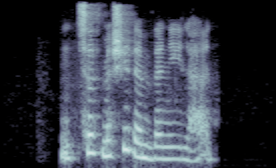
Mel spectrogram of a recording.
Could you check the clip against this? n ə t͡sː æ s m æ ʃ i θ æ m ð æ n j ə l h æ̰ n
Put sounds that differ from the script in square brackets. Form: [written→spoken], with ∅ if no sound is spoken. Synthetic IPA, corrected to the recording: n ə t͡sː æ [s→θ] m æ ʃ i [θ→ð] æ m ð æ n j ə l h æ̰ n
